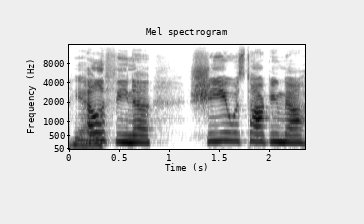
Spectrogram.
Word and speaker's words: Pelafina: Pelafina, yeah. Pelafina, she was talking about how she gave birth to a baby, and when he was born, he couldn't breathe.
